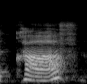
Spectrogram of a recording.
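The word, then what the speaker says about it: calf: is pronounced as a cough the L is silent we are not going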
